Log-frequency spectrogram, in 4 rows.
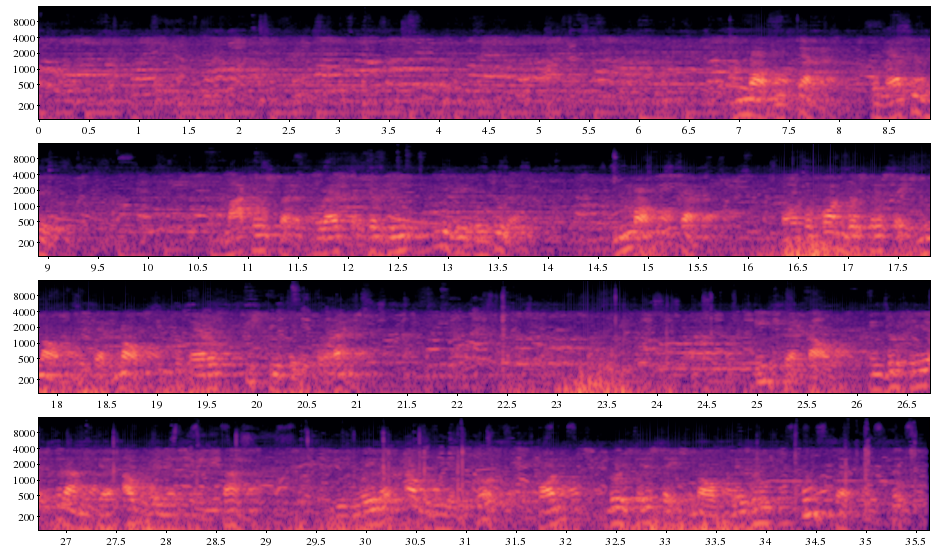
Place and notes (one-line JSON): {"title": "1.Albergaria dos Doze, Leiria, Portugal. After the concert (by A.Mainenti)", "latitude": "39.91", "longitude": "-8.63", "altitude": "77", "timezone": "Europe/Berlin"}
